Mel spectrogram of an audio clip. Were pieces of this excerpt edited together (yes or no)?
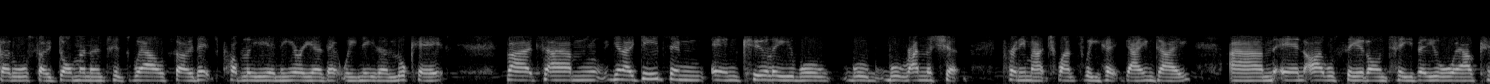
no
